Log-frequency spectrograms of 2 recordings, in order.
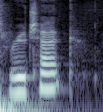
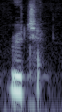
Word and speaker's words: Rzucek: Shannon Catherine Ruschek was born January 10th, 1984. Aww. Twinning. Strong-headed Capricorn. Her parents were Frank and Sandra. I think it's Ruschek. It's spelled R-Z-U-C-E-K. Ruschek. – Yeah, sounds right. Ruschek.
